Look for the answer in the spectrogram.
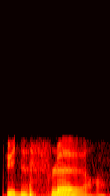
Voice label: "fleur", French pronunciation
